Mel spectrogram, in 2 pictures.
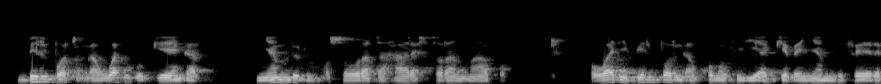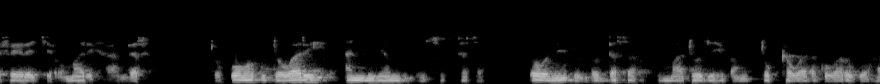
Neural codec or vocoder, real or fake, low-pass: none; real; 3.6 kHz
